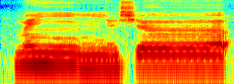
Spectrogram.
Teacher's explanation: Okey. Manakala Imam Khalad pula dia membaca secara dengung, secara idgham seperti kebiasaan imam lain yang baca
